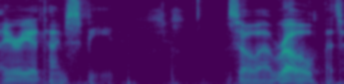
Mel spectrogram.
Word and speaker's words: rho: times cross sectional area times speed so uh rho that's how this is pronounced it's the density in air so at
